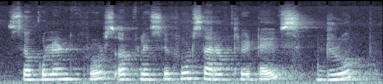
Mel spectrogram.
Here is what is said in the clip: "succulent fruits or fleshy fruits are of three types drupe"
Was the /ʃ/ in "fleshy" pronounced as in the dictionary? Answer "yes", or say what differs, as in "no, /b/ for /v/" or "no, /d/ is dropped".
no, /s/ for /ʃ/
